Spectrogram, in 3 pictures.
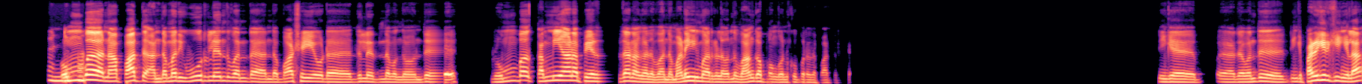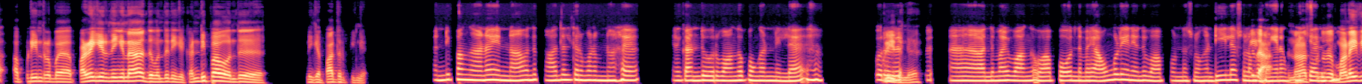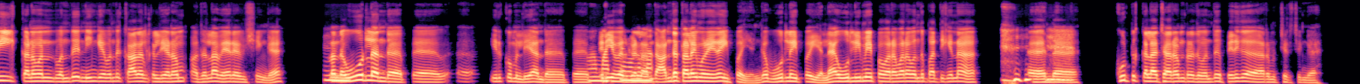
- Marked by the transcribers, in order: tapping; chuckle; chuckle; chuckle; laugh
- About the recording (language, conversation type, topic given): Tamil, podcast, மொழி உங்கள் தனிச்சமுதாயத்தை எப்படிக் கட்டமைக்கிறது?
